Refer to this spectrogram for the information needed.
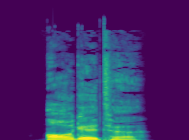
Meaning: inflection of orgeln: 1. first/third-person singular preterite 2. first/third-person singular subjunctive II
- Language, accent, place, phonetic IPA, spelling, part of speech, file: German, Germany, Berlin, [ˈɔʁɡl̩tə], orgelte, verb, De-orgelte.ogg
